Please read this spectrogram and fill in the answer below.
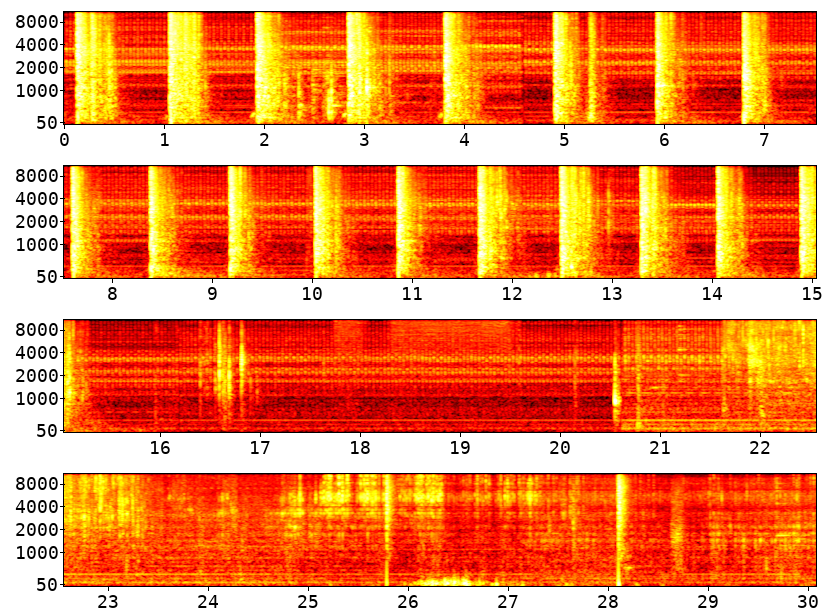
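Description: A plastic Galaxy box fan being smashed: about eighteen sharp, evenly spaced blows on its grille, a little under one a second, each with a short rattling ring. They stop about fifteen seconds in, and after a few scattered clicks come crackling and crunching of broken plastic, with a dull thump near the end.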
